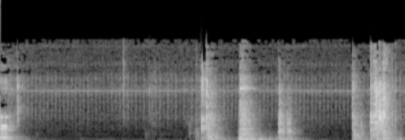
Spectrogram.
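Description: Metal tools clatter onto a wooden tabletop.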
